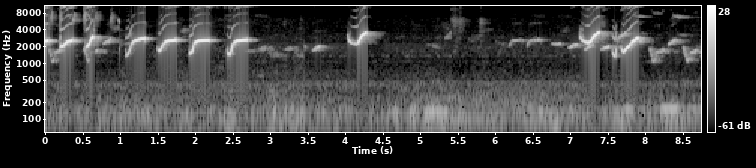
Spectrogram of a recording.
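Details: Morning song of a common iora: a run of five or six clear upslurred whistles about half a second apart, a short pause with single whistles, then a fresh burst of rising whistles and twitters.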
